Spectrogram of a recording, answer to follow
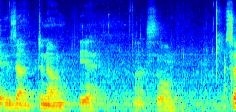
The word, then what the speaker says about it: Danone: Is that Danone?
